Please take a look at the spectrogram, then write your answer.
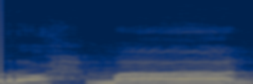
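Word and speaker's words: الرحمن: রহমান যখন আমি বলব তো আর রহমান লেখার ক্ষেত্রে যদিও র হা তারপরে মিম নুন চারটা হরফ কিন্তু রহমান উচ্চারণে কিন্তু পাঁচটা হরফ চলে আসছে কারণ মিম এর পরে এখানে একটা আলিফ আছে কিন্তু কোরআনের ভিন্ন রকমের ভাষারীতির কারণে আলিফটা এখানে লেখা হচ্ছে না।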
